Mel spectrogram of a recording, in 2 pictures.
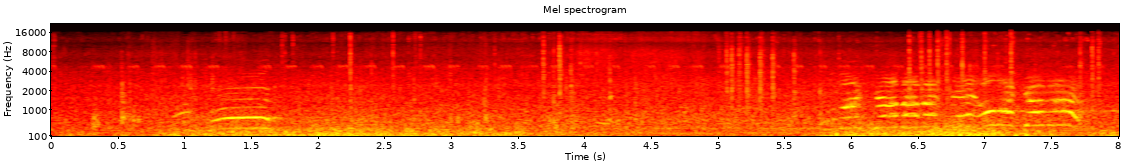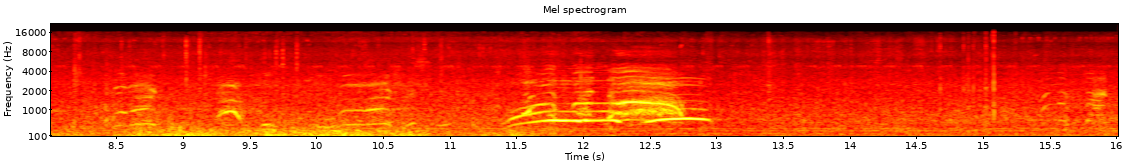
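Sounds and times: voices shouting drawn-out calls: 0.6s - 14.6s.

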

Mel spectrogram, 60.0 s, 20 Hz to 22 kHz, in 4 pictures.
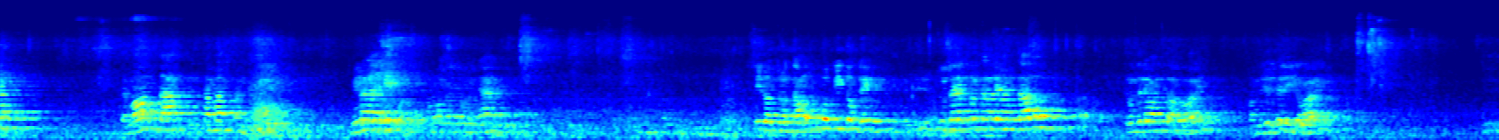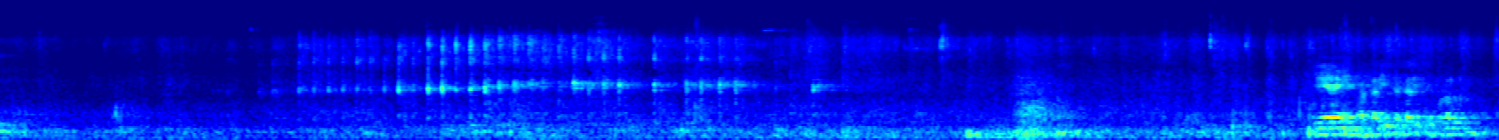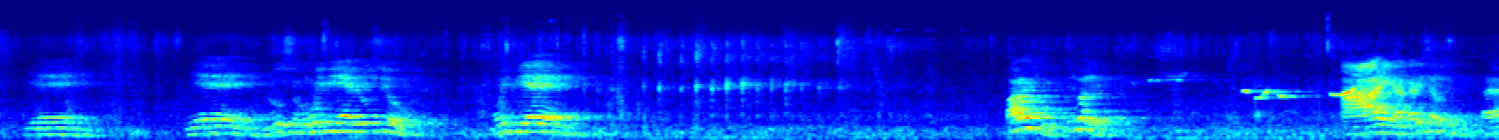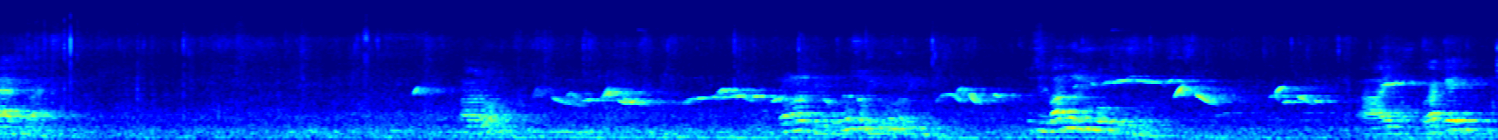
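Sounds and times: horse hoofbeats on sand: 18.1s - 31.8s
held whistle: 41.3s - 43.5s, 49.1s - 49.6s, 50.2s - 53.4s, 54.3s - 59.4s.

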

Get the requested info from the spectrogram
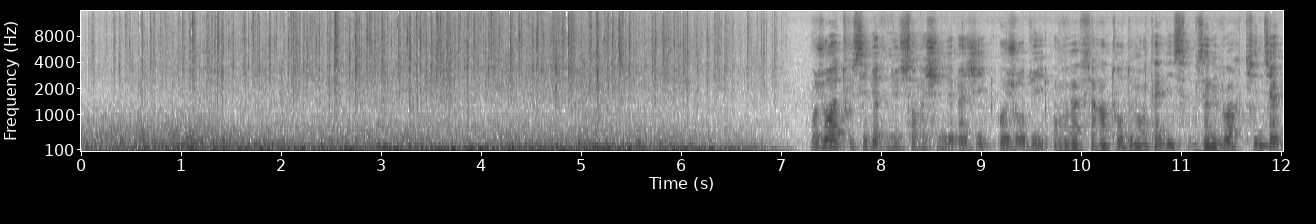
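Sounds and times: fire crackling: 0.0s - 12.0s.

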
